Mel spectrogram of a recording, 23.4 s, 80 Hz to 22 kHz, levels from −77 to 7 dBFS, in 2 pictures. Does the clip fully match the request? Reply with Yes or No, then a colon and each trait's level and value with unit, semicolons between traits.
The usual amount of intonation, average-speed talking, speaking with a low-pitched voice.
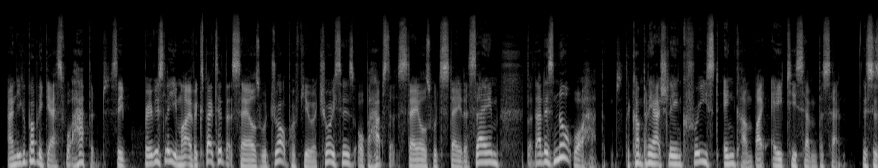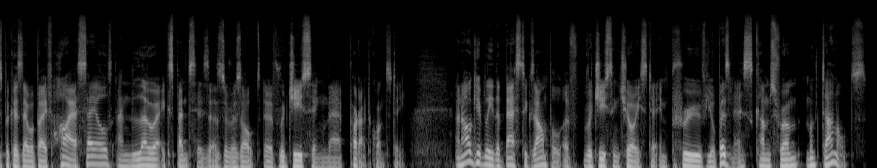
No: wide, 5.9 semitones; average, 190 wpm; low, 115 Hz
